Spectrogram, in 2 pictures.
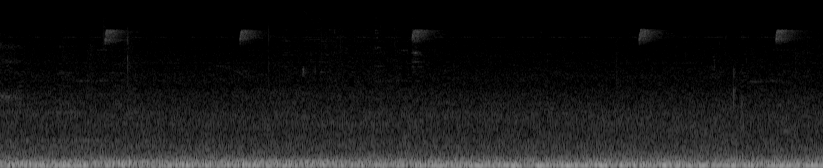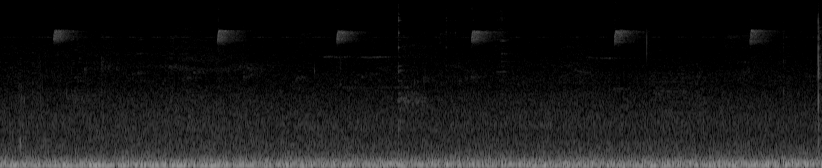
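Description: Outdoor ambience: a bird giving a short, high chirp about once a second, over a steady low rumble.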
